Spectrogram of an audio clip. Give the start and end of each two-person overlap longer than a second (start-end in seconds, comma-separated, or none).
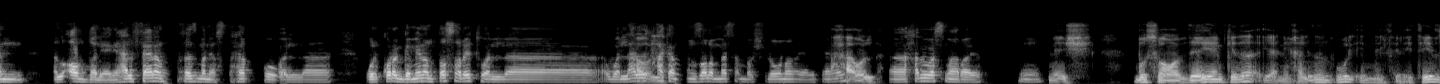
none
